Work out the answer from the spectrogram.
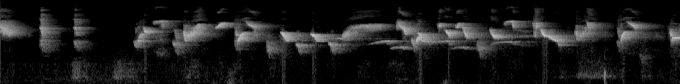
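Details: Loud, fluent song of a caged orange-headed thrush, a few separate high notes opening into a long, nearly unbroken stream of rapid, varied whistles and warbles.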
